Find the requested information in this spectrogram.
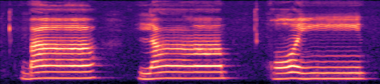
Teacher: غین کو ایک الف یعنی 3 مقدار کھینچ کے پڑھتے ہیں. غین حرف مستعلیہ ہے لہٰذا اسے ہم موٹا پڑھیں گے. غین کی آواز حلق سے ادا ہوتی ہے. موٹی آواز نکلے گی اور حلق سے ادا کریں گے.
